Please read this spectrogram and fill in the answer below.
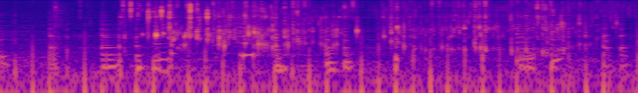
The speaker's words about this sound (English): I'm the chairman of the Dubious Goals Committee, and it's time to pour some tea.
